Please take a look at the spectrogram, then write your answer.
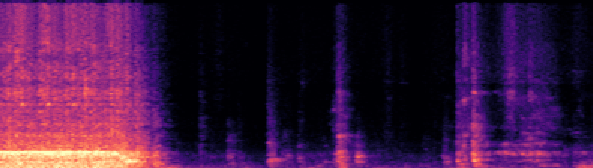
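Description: A sewing machine stitching with a fast, steady mechanical whir for about a second, stopping abruptly and leaving faint handling sounds afterward.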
